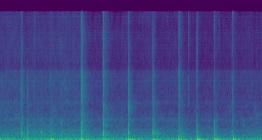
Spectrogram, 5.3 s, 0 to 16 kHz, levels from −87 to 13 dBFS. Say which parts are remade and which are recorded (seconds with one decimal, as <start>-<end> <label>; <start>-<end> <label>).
0.0-5.3 remade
